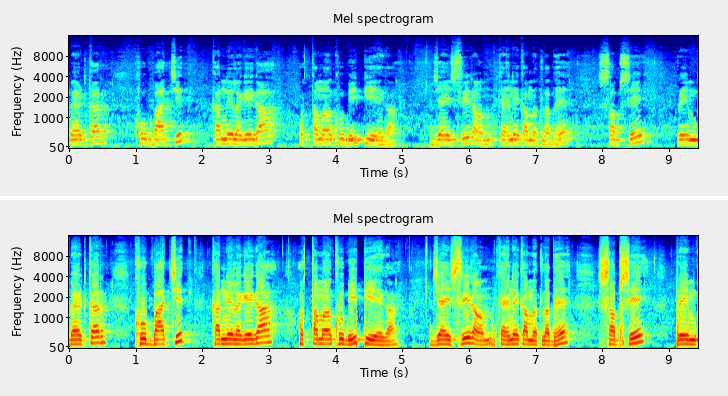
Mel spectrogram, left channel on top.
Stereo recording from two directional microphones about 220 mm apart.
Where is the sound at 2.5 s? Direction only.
65° right (ahead or behind).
